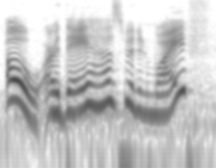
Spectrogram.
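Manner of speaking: high, loud burst of surprise; surprised question. Real, not acted. Streamer reacting to a couple in the cutscene, surprised.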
